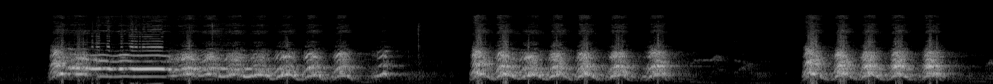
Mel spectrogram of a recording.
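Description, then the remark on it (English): A neighbor's medium to large Doberman barks and howls in three loud bursts, long drawn-out howls breaking into rapid rhythmic barks, with short pauses between; another dog that lives there can also faintly be heard. Clear, no talking. “I'll just gonna give you a sample of um, of the dog from next door.”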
